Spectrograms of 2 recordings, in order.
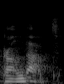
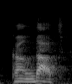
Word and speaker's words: conduct: sustantivo esa misma palabra cuando la utilizamos como verbo se pronuncia candat Okay candat y la fuerza de la pronunciación o el estrés que hay en la segunda sílaba Okay cond okay Y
